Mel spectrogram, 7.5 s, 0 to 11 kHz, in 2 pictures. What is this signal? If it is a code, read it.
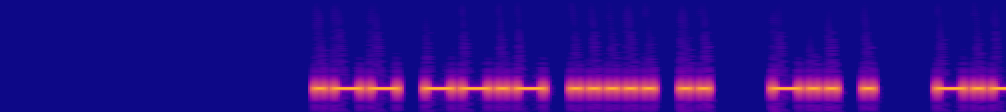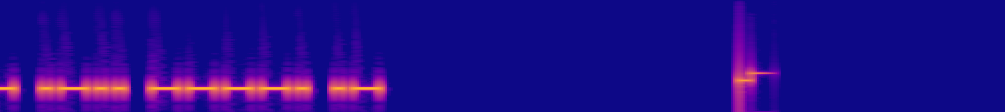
Morse code, heard as a keyed tone, about 34 wpm, 700 Hz. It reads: WQ5I DE KL9A
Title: USA Callsign DE Callsign - 4 Characters - 35wpm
